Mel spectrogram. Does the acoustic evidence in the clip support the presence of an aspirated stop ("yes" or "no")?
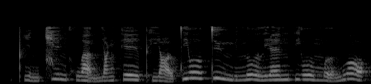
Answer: yes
